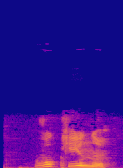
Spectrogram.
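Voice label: "вукйыны", Komi, female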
